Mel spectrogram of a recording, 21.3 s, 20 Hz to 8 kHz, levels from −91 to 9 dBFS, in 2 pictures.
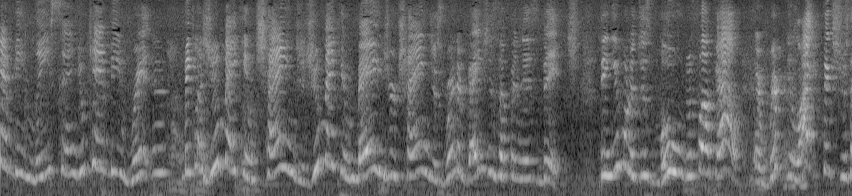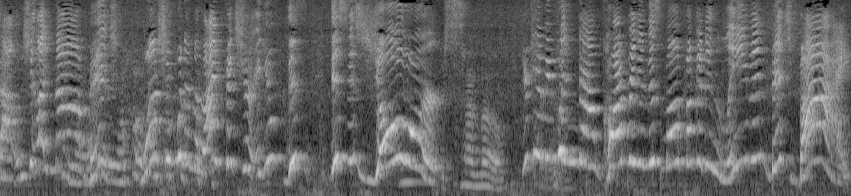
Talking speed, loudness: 190 wpm, -20 LUFS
